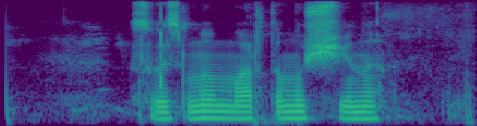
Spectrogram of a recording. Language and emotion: Russian, neutral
